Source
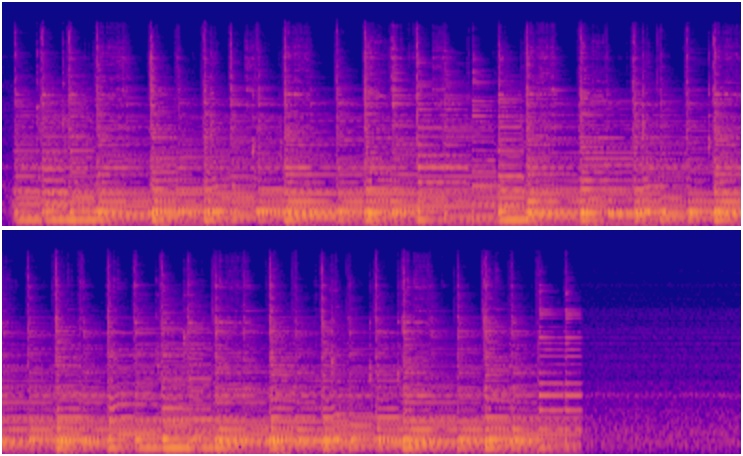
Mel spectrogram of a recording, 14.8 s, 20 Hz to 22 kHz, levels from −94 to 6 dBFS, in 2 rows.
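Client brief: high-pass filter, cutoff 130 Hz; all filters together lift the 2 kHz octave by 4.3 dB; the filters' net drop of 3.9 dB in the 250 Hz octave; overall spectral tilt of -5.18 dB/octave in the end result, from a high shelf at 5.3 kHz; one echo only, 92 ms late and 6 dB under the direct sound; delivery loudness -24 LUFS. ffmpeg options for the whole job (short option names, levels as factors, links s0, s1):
-af "highpass=130,equalizer=f=250:t=o:g=-4.5,equalizer=f=2000:t=o:g=6,highshelf=f=5300:g=-4.5,aecho=1:1:92:0.501,volume=2"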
